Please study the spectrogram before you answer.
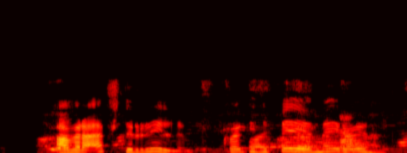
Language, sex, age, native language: Icelandic, male, 12, Icelandic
